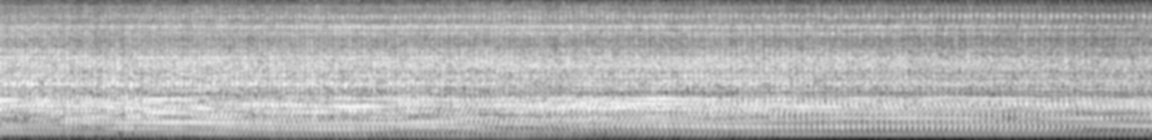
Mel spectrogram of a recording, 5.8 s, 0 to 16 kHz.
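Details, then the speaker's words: Wilesco D455 tabletop stationary steam engine, at temperature, full throttle at max RPM: very fast, even chuffing merging into a steady high-pitched buzz with no knocks. It throws oil from its total-loss lubrication. Normal full-speed running. "So yes, you can see what it can do, and it throws oil all over the place when you do that, obviously, because it is a total loss lubrication system. But that's what it's capable of, and it can rev very, very high, as you can see."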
